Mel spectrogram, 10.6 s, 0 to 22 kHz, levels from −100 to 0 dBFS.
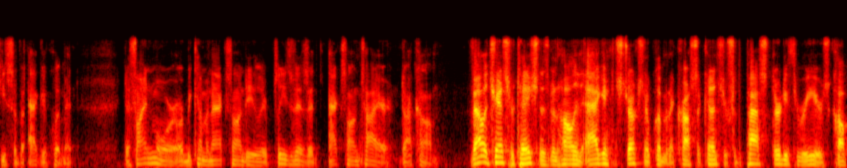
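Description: Opus voice compression runs through the whole speech recording. The codec is working in its SILK linear-prediction mode at wideband, so nothing is left above about 8.8 kHz. Sibilants and breath lose their air, and the voice sounds muffled. The excitation is coded coarsely, which leaves the speech hoarse and somewhat robotic. The damage is heavy and consistent, which fits a bitrate of around 10 kbps with 20 ms frames.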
